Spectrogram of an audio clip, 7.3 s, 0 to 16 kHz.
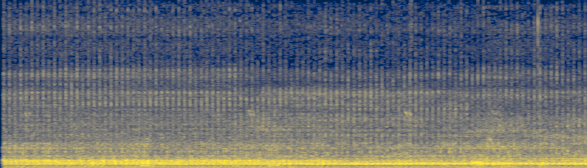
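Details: Opel Astra J 1.7 CDTI diesel bought a week earlier from a dealer: fast light clicking/ticking over steady idle clatter.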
